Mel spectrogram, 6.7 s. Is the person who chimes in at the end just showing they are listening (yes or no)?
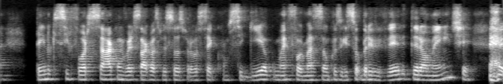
no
